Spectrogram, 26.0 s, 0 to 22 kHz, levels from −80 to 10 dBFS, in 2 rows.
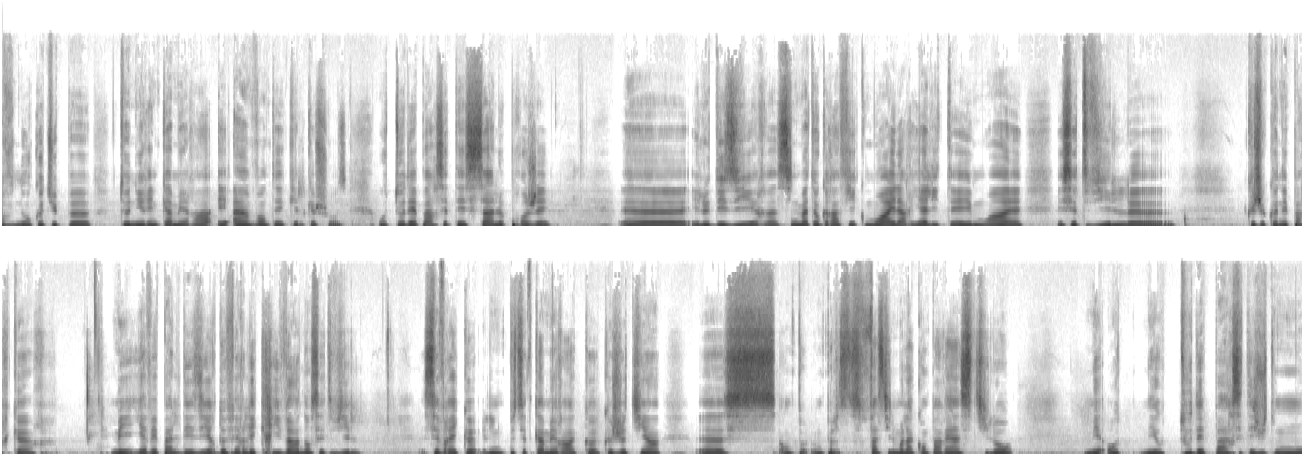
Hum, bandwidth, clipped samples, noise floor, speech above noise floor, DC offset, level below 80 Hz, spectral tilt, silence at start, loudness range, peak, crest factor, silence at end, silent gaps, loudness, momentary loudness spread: none; 19.5 kHz; under 0.1%; -46 dBFS; 25 dB; under 0.1%; -46 dBFS; -4 dB/octave; 0 s; 6 LU; 0 dBFS; 22 dB; 0 s; none; -21 LUFS; 11 LU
